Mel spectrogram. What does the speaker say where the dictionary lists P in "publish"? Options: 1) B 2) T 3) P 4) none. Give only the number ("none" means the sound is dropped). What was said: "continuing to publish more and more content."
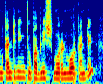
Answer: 3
